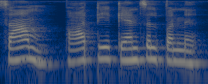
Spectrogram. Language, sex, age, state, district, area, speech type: Tamil, female, 30-45, Tamil Nadu, Ariyalur, rural, read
